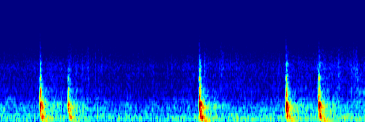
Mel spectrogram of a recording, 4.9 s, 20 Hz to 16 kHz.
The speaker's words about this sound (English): It is 2 o'clock in the morning, many months later. There's a soft rap on the door of the palace nursery.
